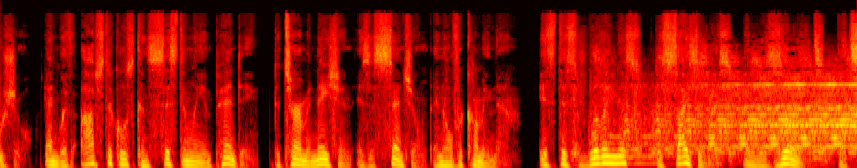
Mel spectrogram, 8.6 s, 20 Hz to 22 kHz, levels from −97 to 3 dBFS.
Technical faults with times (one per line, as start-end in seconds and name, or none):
5.49-8.57 feedback echo between two devices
